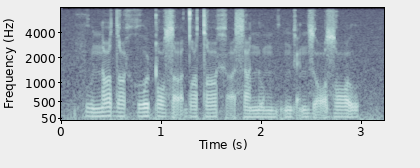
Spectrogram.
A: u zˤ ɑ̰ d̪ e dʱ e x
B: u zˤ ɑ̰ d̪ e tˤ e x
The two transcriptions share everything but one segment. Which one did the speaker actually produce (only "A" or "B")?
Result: B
